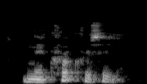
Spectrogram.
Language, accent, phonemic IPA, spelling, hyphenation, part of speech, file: English, Southern England, /nɛˈkɹɒkɹəsi/, necrocracy, ne‧cro‧cra‧cy, noun, LL-Q1860 (eng)-necrocracy.wav
- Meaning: 1. A form of government imposed by those who have since died 2. A form of government where a dead person is recognised as its head; usually a deceased former leader 3. A government ruled by the undead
